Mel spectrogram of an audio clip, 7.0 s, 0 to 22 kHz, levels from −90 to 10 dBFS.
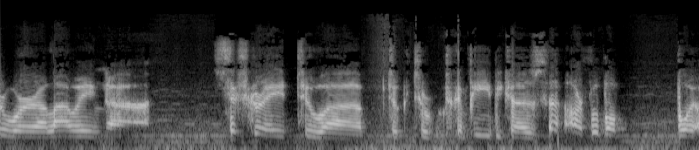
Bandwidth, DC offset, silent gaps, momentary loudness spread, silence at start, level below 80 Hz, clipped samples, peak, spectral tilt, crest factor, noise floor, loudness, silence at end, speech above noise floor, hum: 15 kHz; under 0.1%; none; 7 LU; 0 s; -48 dBFS; under 0.1%; 0 dBFS; -1.5 dB/octave; 20 dB; -41 dBFS; -18 LUFS; 0 s; 22 dB; none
